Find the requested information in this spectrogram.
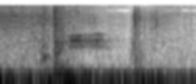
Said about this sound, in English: Across the street, a Joker sniper had looked out for victims to target when Drake crashed through the window behind him and knocked him.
